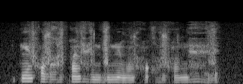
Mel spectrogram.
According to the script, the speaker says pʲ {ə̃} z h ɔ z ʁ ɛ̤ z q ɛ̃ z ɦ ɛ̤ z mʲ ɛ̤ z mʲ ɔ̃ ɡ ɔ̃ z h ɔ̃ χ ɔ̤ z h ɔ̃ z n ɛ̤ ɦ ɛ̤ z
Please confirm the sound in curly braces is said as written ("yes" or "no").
no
